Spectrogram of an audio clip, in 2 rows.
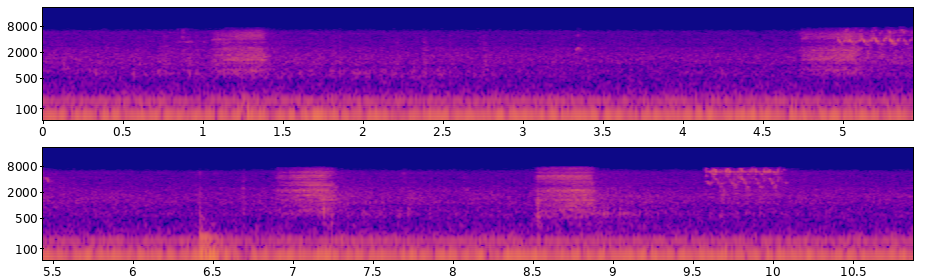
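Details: Barn owl inside its nest in Spain on 16 November 2023, the mother watchful with a kestrel close to the nest; several harsh, hissing bursts of about half a second, irregularly spaced, over a steady low hum.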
